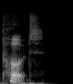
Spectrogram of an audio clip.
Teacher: P. Voiceless bilabial plosive put.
